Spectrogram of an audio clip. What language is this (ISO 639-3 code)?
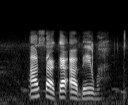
sot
